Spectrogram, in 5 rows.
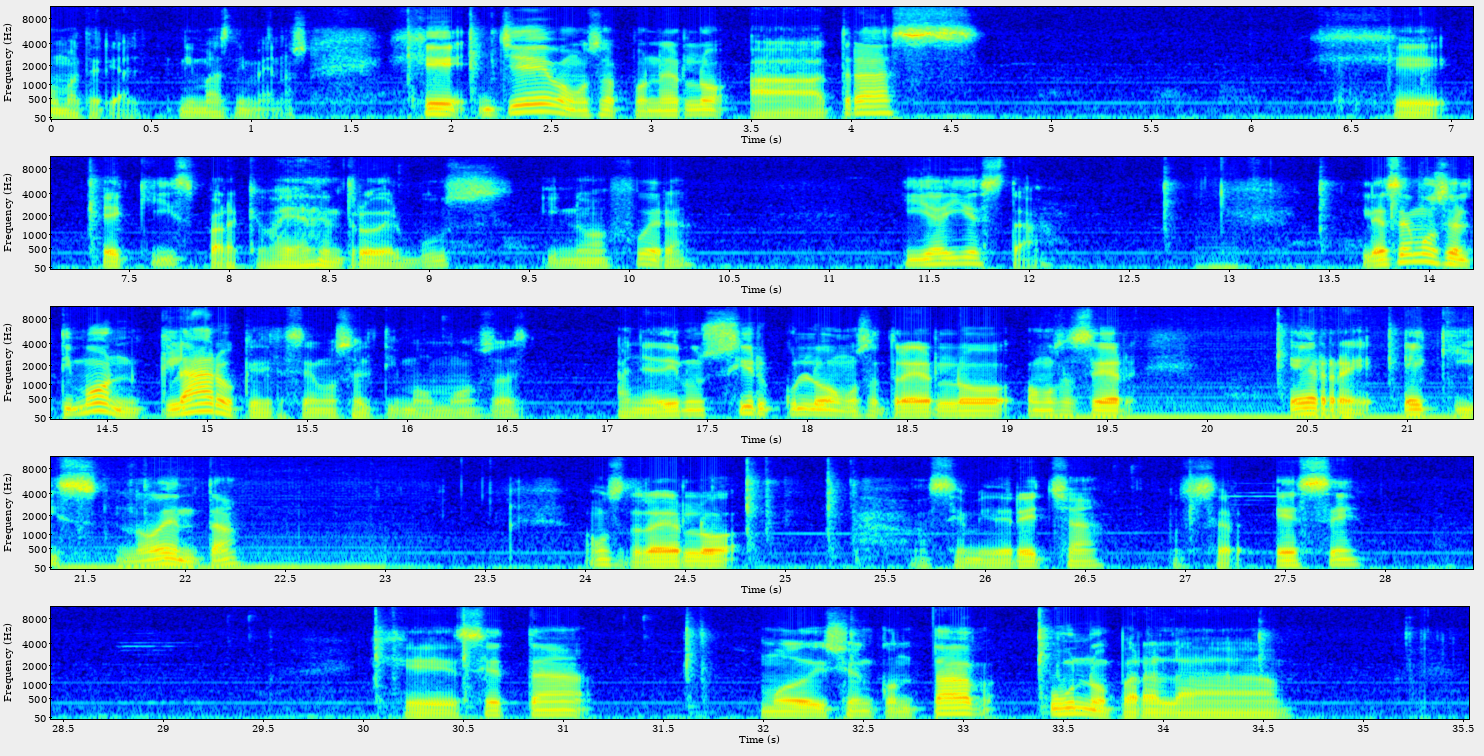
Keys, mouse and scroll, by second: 0.6-2.0 shift+middle drag, 2.8 g, 3.1 y, 5.1 click, 5.4-7.2 middle drag, 7.7 g, 8.3 x, 9.8 click, 10.2-13.7 middle drag, 13.7 shift+click, 14.9 shift+a, 17.1 click, 18.6-19.0 scroll down 2, 21.4 r, 21.9 x, 22.3 9, 22.5 0, 22.8 Return, 25.8 g, 26.2 x, 27.7 click, 28.1 s, 30.4 click, 31.1 g, 31.5 z, 32.3 click, 32.7 Tab, 33.2-33.5 scroll up 1, 33.6 shift+middle click, 34.5 shift+1, 35.0-35.5 drag.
